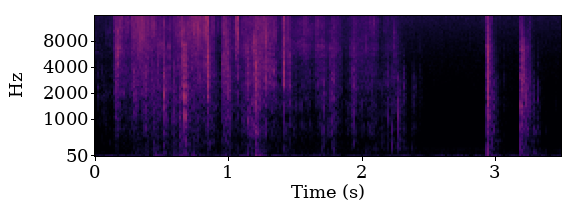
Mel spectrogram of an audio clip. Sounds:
tap

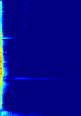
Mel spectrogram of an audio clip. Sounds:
tap
hammer
glass
tools

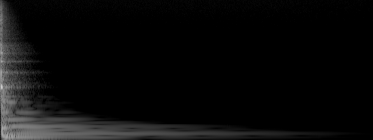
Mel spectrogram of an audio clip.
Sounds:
musical instrument
music
bowed string instrument

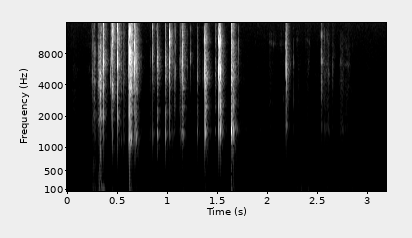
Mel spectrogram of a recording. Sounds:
crackle
crushing

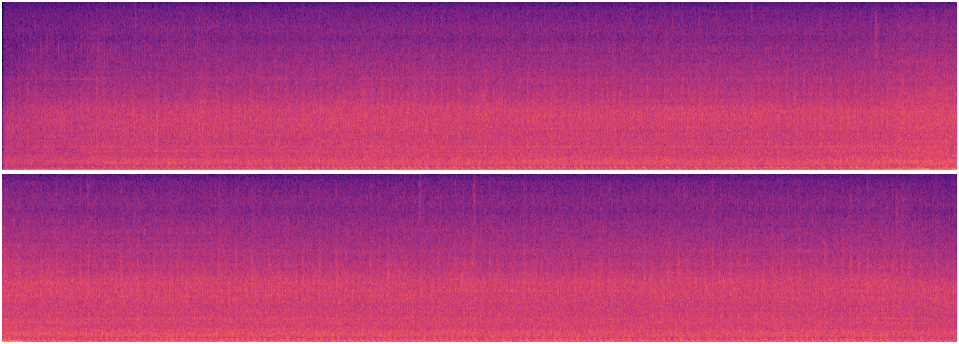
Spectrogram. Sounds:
accelerating
engine
idling
vehicle
car
motor vehicle (road)

